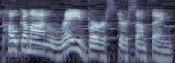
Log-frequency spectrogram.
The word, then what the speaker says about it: RéBURST: looking at today Pokémon reburst and it's actually kind of in acccurate to pronounce it like that since it has the accented e in its name so it should technically be Pokemon ray burst or something it's a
